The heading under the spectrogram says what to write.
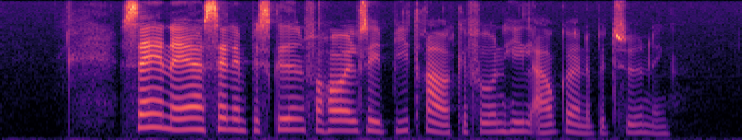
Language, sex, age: Danish, female, 48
